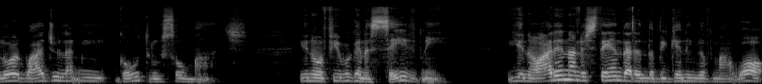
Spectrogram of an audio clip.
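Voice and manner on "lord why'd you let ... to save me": put-on crying voice, tearful and weepy. Retelling a prayer from coming to faith, imitating own past crying. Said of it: "I was crying like".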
